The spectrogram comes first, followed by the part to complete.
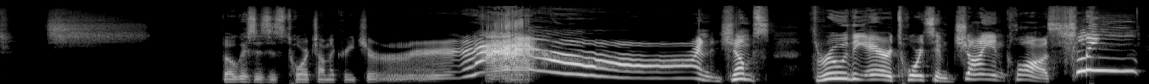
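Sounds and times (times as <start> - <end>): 
speech: 2.2 - 5.3, 7.0 - 11.2
cat yowling: 4.2 - 7.0.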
